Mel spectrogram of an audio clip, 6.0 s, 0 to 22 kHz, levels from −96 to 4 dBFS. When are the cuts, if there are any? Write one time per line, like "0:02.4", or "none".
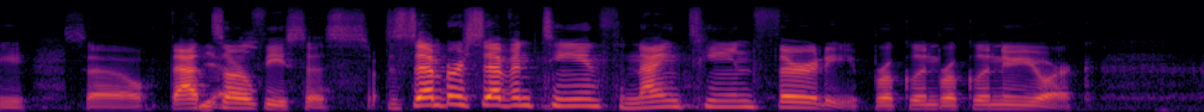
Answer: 0:01.2
0:04.7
